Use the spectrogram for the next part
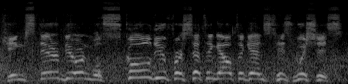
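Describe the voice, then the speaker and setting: Game Viking shipmate, very high for a man, blunt, mocking, noisy water behind. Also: moderate pace. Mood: scolding. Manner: sardonic, needling. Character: blunt, mocking Viking crewman, loyal and crude. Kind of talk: video game cutscene acting.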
